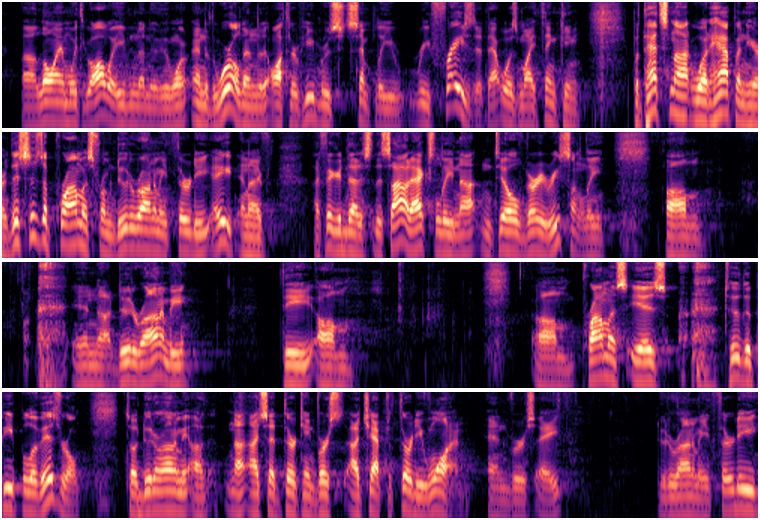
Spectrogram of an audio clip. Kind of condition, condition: setting, large echoing room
